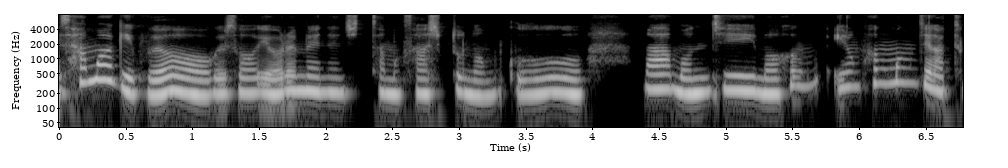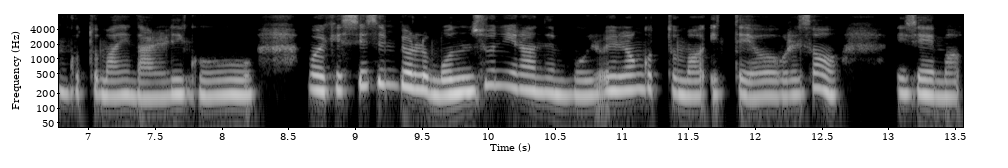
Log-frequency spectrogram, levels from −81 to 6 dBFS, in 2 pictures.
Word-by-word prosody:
사막이고요. 215 Hz, -, +2 dB
그래서 200 Hz, +1 st, -2 dB
여름에는 210 Hz, 0 st, +1 dB
진짜 200 Hz, 0 st, -6 dB
막 190 Hz, 0 st, 0 dB
40 195 Hz, -1 st, -3 dB
도 215 Hz, -, -5 dB
넘고 190 Hz, +2 st, -1 dB, 0.4 s
막 240 Hz, -1 st, 0 dB
먼지 215 Hz, +2 st, +1 dB
막 195 Hz, 0 st, +2 dB
흙 290 Hz, +2 st, -9 dB
이런 265 Hz, +2 st, -6 dB
흙먼지 320 Hz, -1 st, -5 dB
같은 215 Hz, -3 st, -3 dB
것도 200 Hz, -1 st, -8 dB
많이 180 Hz, 0 st, +1 dB
날리고 185 Hz, +2 st, 0 dB, 0.4 s
뭐 235 Hz, -2 st, +4 dB
이렇게 225 Hz, +1 st, +2 dB
시즌별로 280 Hz, -1 st, +3 dB
몬순이라는 215 Hz, 0 st, +3 dB
뭐 180 Hz, -1 st, -1 dB
이 215 Hz, +3 st, +1 dB
이런 230 Hz, +2 st, +2 dB
것도 235 Hz, -4 st, -5 dB
막 180 Hz, 0 st, 0 dB
있대요. 180 Hz, -3 st, -3 dB
그래서 190 Hz, +3 st, -2 dB, 0.4 s
이제 195 Hz, -2 st, +1 dB
막 175 Hz, 0 st, -4 dB
205 Hz, 290 characters per minute, -23 LUFS, 190-235 Hz, 0.4 s, 뭐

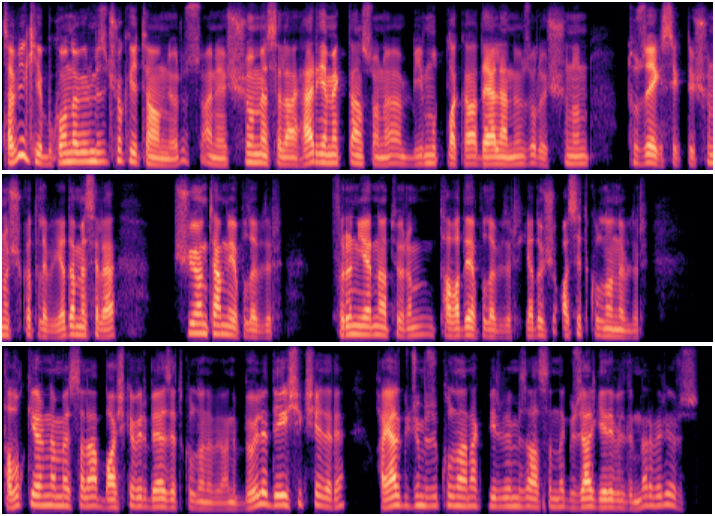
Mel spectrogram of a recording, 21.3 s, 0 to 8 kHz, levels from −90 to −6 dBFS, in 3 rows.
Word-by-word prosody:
Tabii 275 Hz, -1 st, +4 dB
ki 145 Hz, -6 st, 0 dB
bu 120 Hz, -, -10 dB
konuda 160 Hz, +2 st, +3 dB
birbirimizi 165 Hz, 0 st, 0 dB
çok 180 Hz, 0 st, -4 dB
iyi 160 Hz, -, +2 dB
tamamlıyoruz. 115 Hz, -, -1 dB
Hani, 110 Hz, -6 st, -2 dB
şu 155 Hz, -1 st, -1 dB
mesela 120 Hz, -4 st, +2 dB
her 150 Hz, -, +6 dB
yemekten 145 Hz, -2 st, +4 dB
sonra 125 Hz, 0 st, -4 dB
bir 130 Hz, +2 st, -6 dB
mutlaka 130 Hz, -2 st, 0 dB
değerlendirmemiz 125 Hz, +1 st, +4 dB
oluyor. 120 Hz, -7 st, -6 dB
Şunun 130 Hz, -1 st, -6 dB, 0.4 s
tuzu -, -, +2 dB
eksikti, -, -, +3 dB
şuna 140 Hz, -2 st, -4 dB
şu -, -, -6 dB
katılabilir 115 Hz, -3 st, -5 dB
ya 130 Hz, -, +1 dB
da 150 Hz, -, +5 dB
mesela 140 Hz, -3 st, +1 dB, 0.6 s
şu 170 Hz, -, -3 dB
yöntemle 160 Hz, -3 st, +5 dB
yapılabilir. 110 Hz, -4 st, -3 dB, 0.5 s
Fırın 150 Hz, +2 st, 0 dB
yerine 145 Hz, -1 st, +4 dB
atıyorum 135 Hz, +2 st, -5 dB
tavada 130 Hz, +2 st, +1 dB
yapılabilir 115 Hz, -6 st, -2 dB
ya 120 Hz, -, -3 dB
da 135 Hz, -, -3 dB
şu -, -, -10 dB
asit 155 Hz, -, -2 dB
kullanılabilir. 115 Hz, -5 st, -5 dB, 0.6 s
Tavuk 165 Hz, +9 st, -2 dB
yerine 170 Hz, -1 st, +3 dB
mesela 160 Hz, -1 st, -1 dB
başka 135 Hz, +4 st, +1 dB
bir 150 Hz, -2 st, -4 dB
beyaz 145 Hz, -1 st, +2 dB
et 135 Hz, -, -5 dB
kullanabilir. 110 Hz, -4 st, -8 dB
Hani, 105 Hz, -1 st, -10 dB
böyle 170 Hz, +7 st, 0 dB
değişik 175 Hz, +3 st, +2 dB
şeylere 155 Hz, -2 st, -3 dB, 0.3 s
hayal 165 Hz, -, +7 dB
gücümüzü 160 Hz, 0 st, -7 dB
kullanarak 160 Hz, -2 st, -3 dB
birbirimize 150 Hz, 0 st, -6 dB
aslında 145 Hz, +1 st, -4 dB
güzel 145 Hz, +3 st, +1 dB
geri 135 Hz, -1 st, -1 dB
bildirimler 125 Hz, +7 st, -7 dB
veriyoruz. 170 Hz, 0 st, -9 dB
140 Hz, 170 wpm, -22 LUFS, 125-155 Hz, 0.6 s, hayal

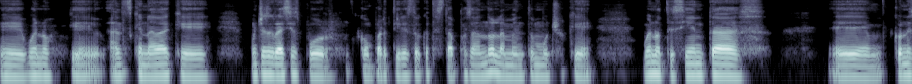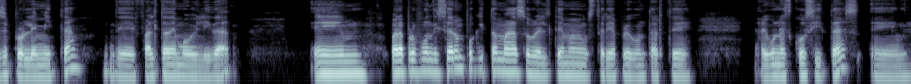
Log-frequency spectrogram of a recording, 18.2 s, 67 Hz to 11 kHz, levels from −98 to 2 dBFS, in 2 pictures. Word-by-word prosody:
eh, 110 Hz, -1 st, +1 dB
bueno, 115 Hz, 0 st, -3 dB, 0.5 s
antes 115 Hz, +5 st, -5 dB
que 115 Hz, -, -1 dB
nada 110 Hz, +1 st, +4 dB
que 105 Hz, -2 st, -1 dB, 0.4 s
muchas 120 Hz, +2 st, +1 dB
gracias 115 Hz, +1 st, +6 dB
por 105 Hz, -2 st, +1 dB, 0.2 s
compartir 110 Hz, -, -3 dB
esto 110 Hz, -1 st, -2 dB
que -, -, -7 dB
te -, -, -22 dB
está -, -, 0 dB
pasando. 115 Hz, +3 st, 0 dB
Lamento 110 Hz, -2 st, -3 dB
mucho 105 Hz, -1 st, -7 dB
que, -, -, -3 dB, 0.5 s
bueno, 125 Hz, 0 st, +2 dB
te -, -, -8 dB
sientas, 115 Hz, -2 st, +5 dB, 0.6 s
eh, 105 Hz, -2 st, +3 dB, 0.2 s
con 115 Hz, -, +2 dB
ese 120 Hz, +2 st, -3 dB
problemita 105 Hz, -, 0 dB, 0.2 s
de 105 Hz, -7 st, -3 dB
falta 110 Hz, +2 st, +1 dB
de 110 Hz, -1 st, +3 dB
movilidad. 105 Hz, -2 st, 0 dB, 0.8 s
Em, 130 Hz, 0 st, +2 dB, 0.2 s
para 140 Hz, +1 st, +9 dB
profundizar 150 Hz, +1 st, +1 dB
un 175 Hz, -, -3 dB
poquito 160 Hz, -2 st, -4 dB
más 145 Hz, -1 st, +3 dB
sobre 125 Hz, -3 st, 0 dB
el 115 Hz, +1 st, -10 dB
tema, 120 Hz, -2 st, -2 dB
me 115 Hz, -, -3 dB
gustaría 110 Hz, 0 st, -4 dB
preguntarte 105 Hz, 0 st, -4 dB, 0.6 s
algunas 110 Hz, +1 st, -2 dB
cositas. 120 Hz, -, -3 dB
Eh 100 Hz, -2 st, -7 dB
115 Hz, 145 wpm, -23 LUFS, 105-130 Hz, 0.8 s, para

